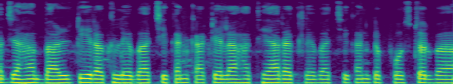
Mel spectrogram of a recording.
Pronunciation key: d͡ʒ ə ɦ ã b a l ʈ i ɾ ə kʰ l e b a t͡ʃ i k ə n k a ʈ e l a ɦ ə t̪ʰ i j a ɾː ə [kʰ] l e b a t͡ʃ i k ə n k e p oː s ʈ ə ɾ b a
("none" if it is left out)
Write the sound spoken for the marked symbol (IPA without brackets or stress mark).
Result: kʰ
